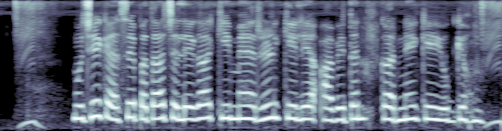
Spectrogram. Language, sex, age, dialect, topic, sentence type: Hindi, female, 18-24, Garhwali, banking, statement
